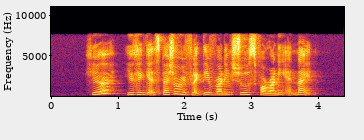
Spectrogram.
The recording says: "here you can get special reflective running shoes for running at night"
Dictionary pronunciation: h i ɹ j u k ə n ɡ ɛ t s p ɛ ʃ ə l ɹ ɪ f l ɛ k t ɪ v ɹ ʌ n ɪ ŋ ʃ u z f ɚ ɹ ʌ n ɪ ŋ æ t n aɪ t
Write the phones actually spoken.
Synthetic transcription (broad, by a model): h i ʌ j u k ə n ɡ ɛ t s p ɛ ʃ ə l ɹ ɪ f l ɛ k t ɪ v ɹ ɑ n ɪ ŋ ʃ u s f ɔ ɹ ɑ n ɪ ŋ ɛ t n aɪ t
